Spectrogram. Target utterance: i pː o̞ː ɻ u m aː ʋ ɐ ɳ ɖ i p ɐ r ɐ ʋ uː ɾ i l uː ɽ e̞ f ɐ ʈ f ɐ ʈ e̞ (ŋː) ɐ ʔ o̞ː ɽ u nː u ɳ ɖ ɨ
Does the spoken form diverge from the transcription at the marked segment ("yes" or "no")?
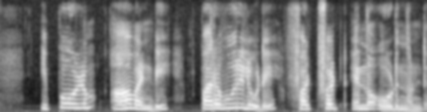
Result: yes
